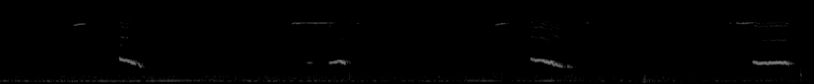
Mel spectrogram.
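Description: Jack Russell puppy whining: four short whimpers, each starting with a thin high squeak, two of them sliding down in pitch. The puppy is whining in distress at being left behind by its owners.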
